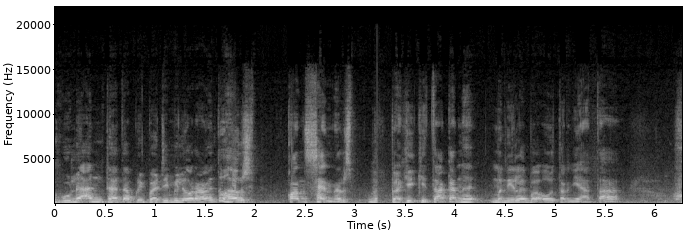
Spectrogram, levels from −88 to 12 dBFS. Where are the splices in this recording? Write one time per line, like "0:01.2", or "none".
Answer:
0:03.2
